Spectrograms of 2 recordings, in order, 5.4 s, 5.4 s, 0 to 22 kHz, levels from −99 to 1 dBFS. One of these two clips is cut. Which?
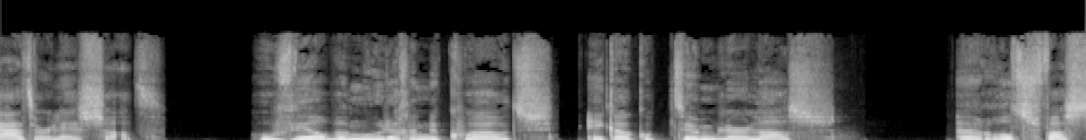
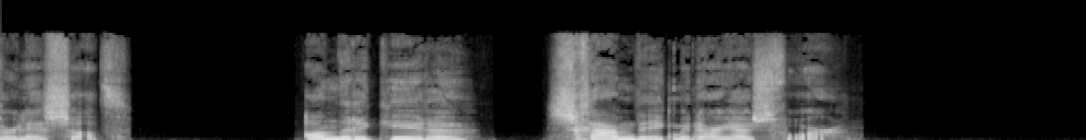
first; 1 cut; at 1.1 s

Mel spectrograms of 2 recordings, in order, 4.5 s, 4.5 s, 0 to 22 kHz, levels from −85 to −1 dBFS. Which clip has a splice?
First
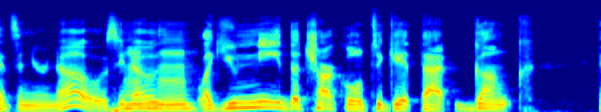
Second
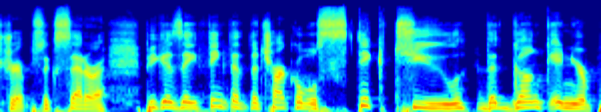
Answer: first; 1 cut; at 1.5 s

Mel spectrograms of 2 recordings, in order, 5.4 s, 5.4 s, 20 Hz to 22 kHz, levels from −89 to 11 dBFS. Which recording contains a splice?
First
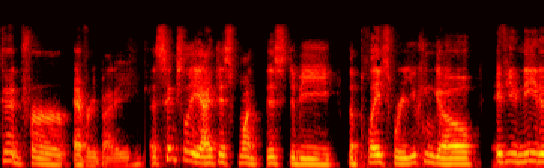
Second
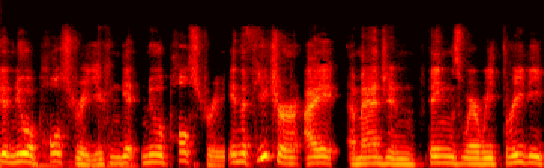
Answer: second; 1 cut; at 2.2 s

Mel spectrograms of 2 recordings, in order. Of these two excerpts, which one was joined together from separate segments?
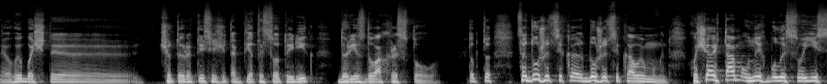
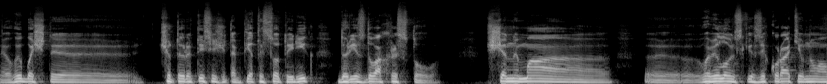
first; 1 cut; at 4.7 s

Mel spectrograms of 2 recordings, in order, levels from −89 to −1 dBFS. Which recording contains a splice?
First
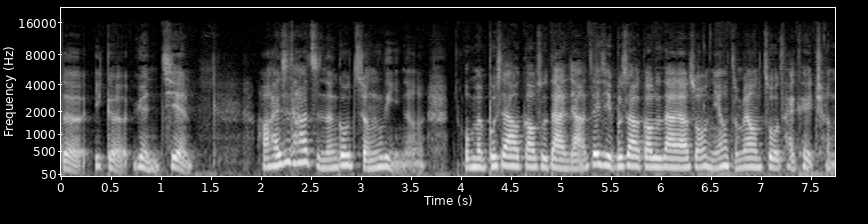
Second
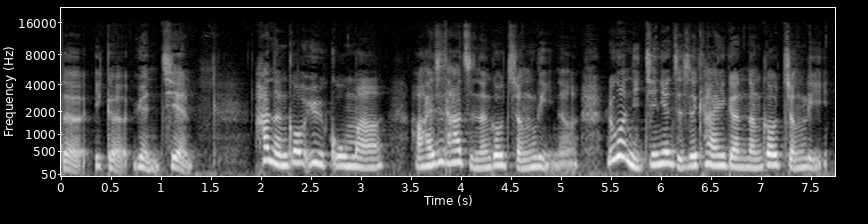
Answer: first; 2 cuts; at 1.8 s, 3.9 s

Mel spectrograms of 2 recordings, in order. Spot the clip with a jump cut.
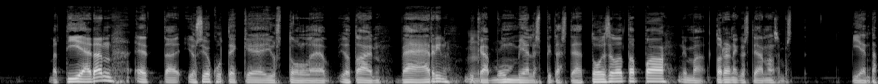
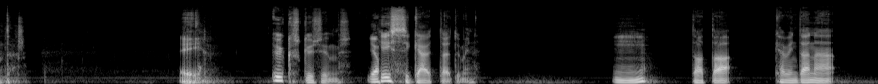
first; 1 cut; at 3.9 s

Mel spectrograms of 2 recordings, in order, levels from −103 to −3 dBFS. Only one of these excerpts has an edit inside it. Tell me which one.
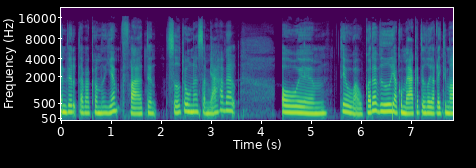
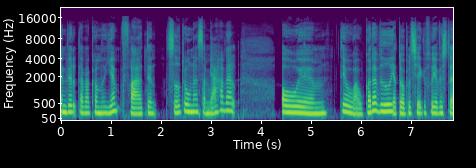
second; 1 cut; at 6.6 s

